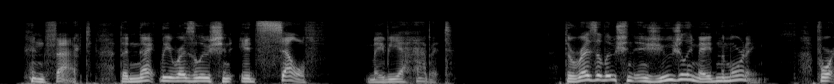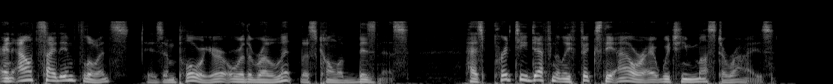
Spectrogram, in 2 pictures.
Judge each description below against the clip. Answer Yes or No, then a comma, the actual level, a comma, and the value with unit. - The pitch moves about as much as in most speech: No, wide, 7.6 semitones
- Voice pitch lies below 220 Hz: Yes, medium, 140 Hz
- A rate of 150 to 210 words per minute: Yes, average, 155 wpm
